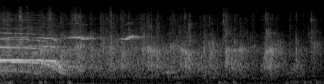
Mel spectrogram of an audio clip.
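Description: An audience claps steadily for a few seconds for a person being called up to speak, a dense, even patter of many hands with a couple of short whistles near the start, slowly easing off toward the end.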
